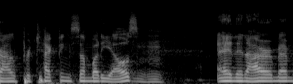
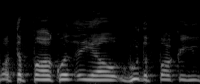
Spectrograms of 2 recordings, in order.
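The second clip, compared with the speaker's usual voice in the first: mock light, high, mild yelled outburst; 5 semitones higher than usual. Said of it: "start yelling, like, 'What the fuck?'".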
